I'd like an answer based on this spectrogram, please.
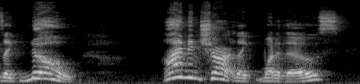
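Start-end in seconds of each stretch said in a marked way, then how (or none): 0.2-2.4 high, angry outburst. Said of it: "getting really angry".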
